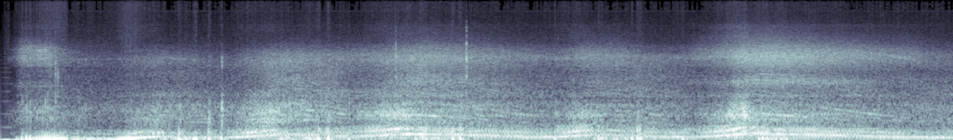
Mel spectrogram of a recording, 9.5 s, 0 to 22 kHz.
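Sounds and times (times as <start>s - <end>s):
Audi Cabrio 2.3l engine: 0.0s - 9.5s.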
